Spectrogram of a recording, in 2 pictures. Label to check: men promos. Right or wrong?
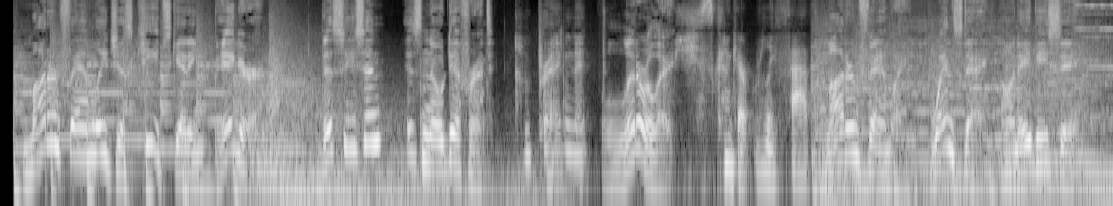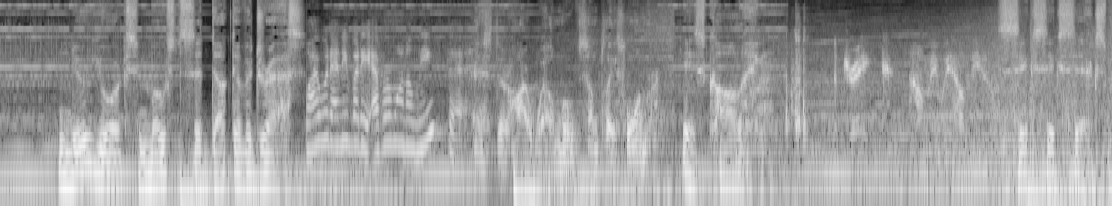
Right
